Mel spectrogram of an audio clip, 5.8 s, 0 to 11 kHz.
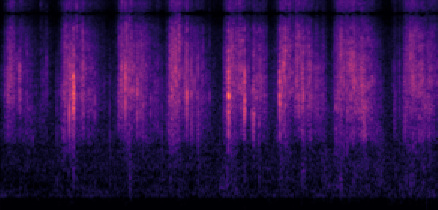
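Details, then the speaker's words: Fafnir 309 WDD bearing just pressed out of the final drive bull gear of a 1939 Caterpillar D4 crawler, spun by hand: dry gritty crunching rasp with each spin, debris inside, rough bearing being replaced. "There's something in there. Something that doesn't sound good, so I'm glad I got it out of there."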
